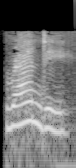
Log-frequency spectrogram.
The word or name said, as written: randie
